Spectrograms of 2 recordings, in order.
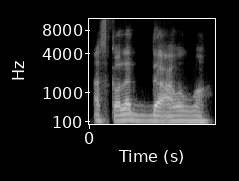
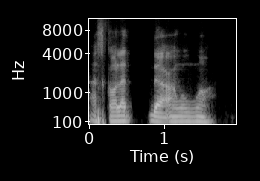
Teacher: Taknya melebur ke dalam dal.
